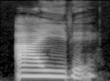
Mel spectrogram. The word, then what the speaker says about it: aire: A strong vowel next to a weak vowel, in any order, makes a diphthong. So they're part of the same syllable. For example, aire, aire.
